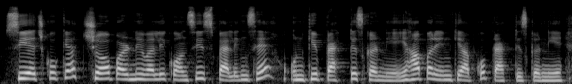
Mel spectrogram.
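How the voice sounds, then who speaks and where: Smooth-voiced woman teaching phonics. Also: a little high, a little mellow. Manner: slow, repetitive word-by-word drilling. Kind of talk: English phonics lesson in Hindi.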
